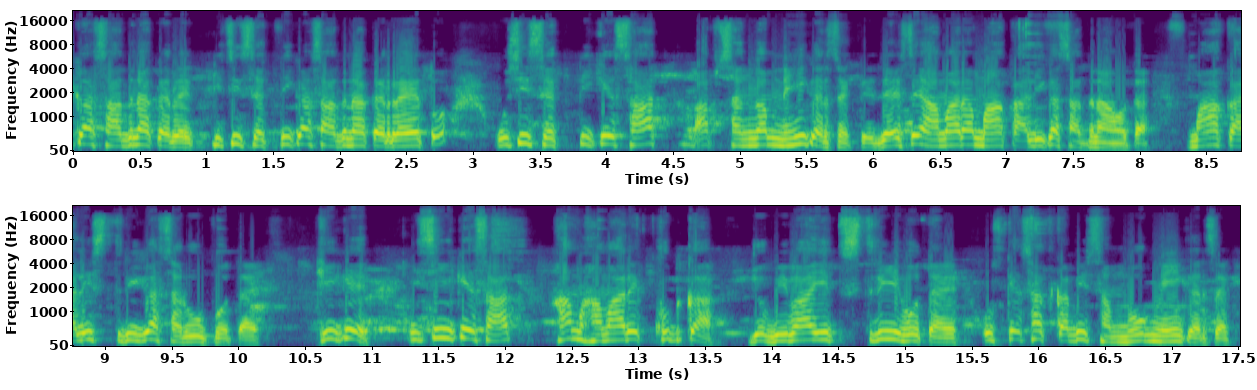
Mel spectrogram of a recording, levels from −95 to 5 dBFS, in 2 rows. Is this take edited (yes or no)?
no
